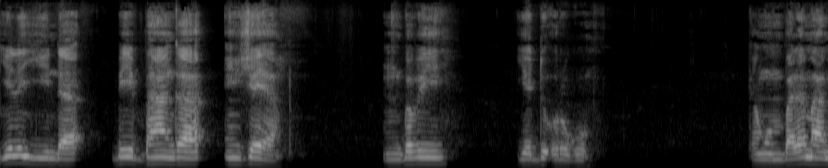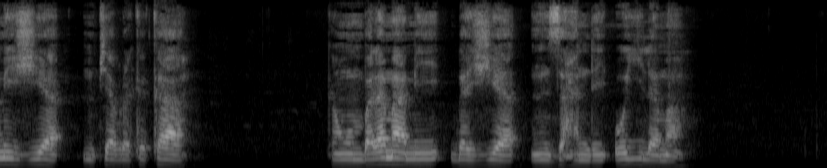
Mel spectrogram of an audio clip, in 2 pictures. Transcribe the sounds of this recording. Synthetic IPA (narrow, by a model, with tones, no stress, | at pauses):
jɛ˦lɨ˦ji˨n˦da˨ | be˦ba˦ŋɡa˦ | n̩˦ʒɛ˦ja˨ | ŋ͡m̩˨ɡ͡bɨ˦βɨ˦ | jɛ˦dʊ˦ʔʊ˨ɾɨ˨ɡu˨ | ka˨ŋʊ˨nba˨la˦maː˦mi˦ʒi˦ja˨ | m̩˦pi˦ɛ˨bɨ˨ɾɨ˨kɨ˦kaː˦ | ka˨ŋʊ˨nba˨la˦maː˦mi˦ɡ͡ba˨ʒi˦a˨n̩˦za˨hɪ˨ndɨ˨o˦ji˦la˨maː˨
